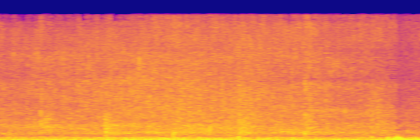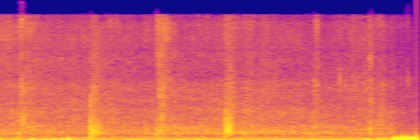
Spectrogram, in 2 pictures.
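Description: Road traffic: a vehicle engine humming steadily close by under a loud hiss of tyre and road noise, with a few sharp clicks along the way.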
